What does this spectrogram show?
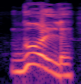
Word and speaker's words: gold: जैसे GOLD, क्या है यहाँ जी है, GOLD, इसे हम लोग क्या पढ़ते हैं, गोल्ड। यहाँ जी की ध्वनि क्या निकल रही है, ग।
